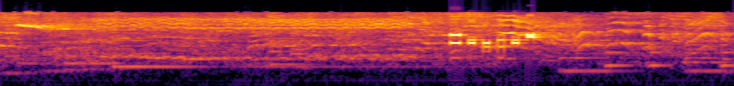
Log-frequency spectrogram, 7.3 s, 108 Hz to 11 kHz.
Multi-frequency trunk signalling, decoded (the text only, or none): KP 6356 ST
